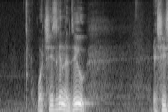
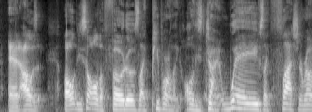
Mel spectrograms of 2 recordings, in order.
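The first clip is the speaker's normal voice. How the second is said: building excitement, higher and louder; excited; 5 semitones higher, 5 dB louder than usual. Retold or imitated. Narrator recalling the rafting photos, rising excitement. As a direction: hype up the giant waves in the photos. Hyped about giant waves in photos.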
